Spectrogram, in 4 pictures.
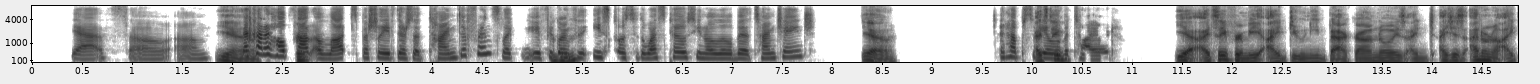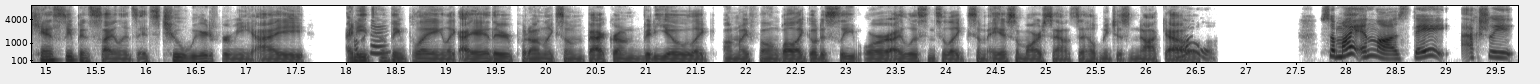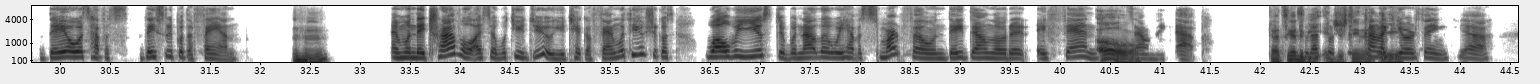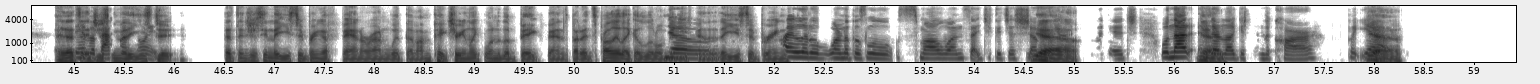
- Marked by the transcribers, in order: none
- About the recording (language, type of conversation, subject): English, unstructured, How can I keep my sleep and workouts on track while traveling?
